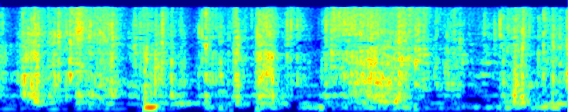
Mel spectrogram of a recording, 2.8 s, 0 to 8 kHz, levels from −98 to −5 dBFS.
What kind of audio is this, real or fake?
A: fake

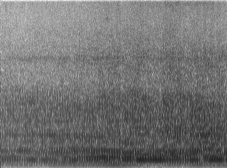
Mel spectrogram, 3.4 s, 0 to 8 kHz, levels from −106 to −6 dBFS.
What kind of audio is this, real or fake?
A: real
